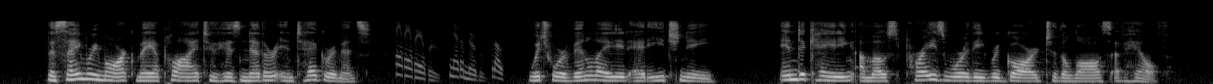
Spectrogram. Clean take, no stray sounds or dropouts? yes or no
no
